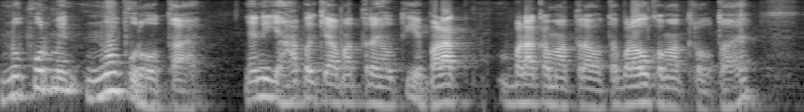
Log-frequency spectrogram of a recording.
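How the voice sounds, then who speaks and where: A man teaching an online exam-prep lesson with an energetic, emphatic delivery, often repeating words for emphasis. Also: medium pitch, brisk. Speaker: Hindi grammar teacher.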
